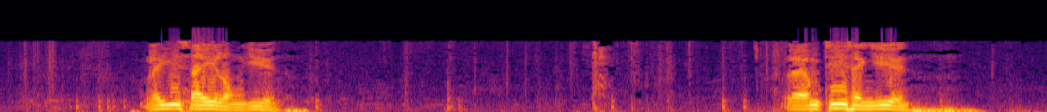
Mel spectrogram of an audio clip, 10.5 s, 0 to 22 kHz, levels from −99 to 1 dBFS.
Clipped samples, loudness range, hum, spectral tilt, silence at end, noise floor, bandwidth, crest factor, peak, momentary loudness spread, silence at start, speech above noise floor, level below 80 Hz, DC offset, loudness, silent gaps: 0.6%; 11 LU; none; -10 dB/octave; 0.65 s; -51 dBFS; 5 kHz; 12 dB; 0 dBFS; 24 LU; 1.3 s; 44 dB; -26 dBFS; under 0.1%; -9 LUFS; none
